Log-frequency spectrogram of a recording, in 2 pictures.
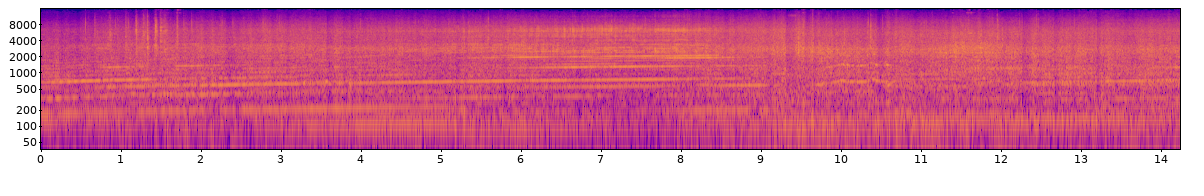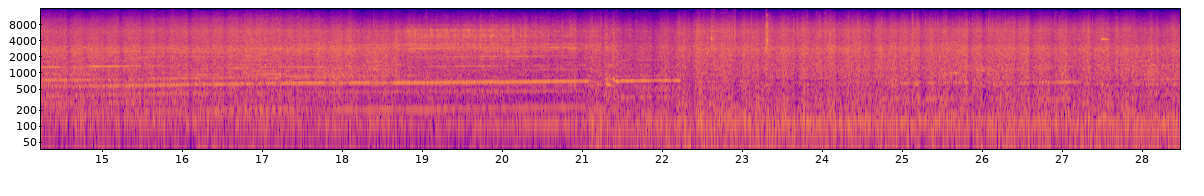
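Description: Mazda Miata race car's four-cylinder engine running hard at high revs, heard from inside the cockpit. Its pitch climbs slowly as the car accelerates, with a short drop about two-thirds of the way through.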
